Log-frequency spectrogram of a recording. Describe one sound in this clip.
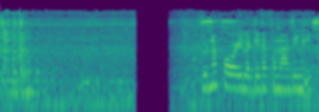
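A glass lid clinks against a metal pot.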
